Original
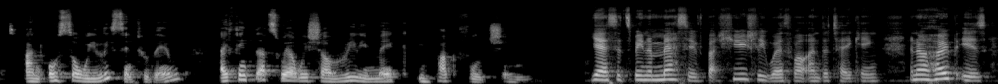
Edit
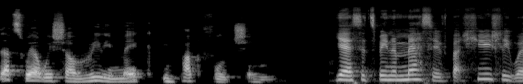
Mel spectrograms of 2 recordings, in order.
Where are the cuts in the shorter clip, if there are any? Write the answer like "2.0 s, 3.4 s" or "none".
none

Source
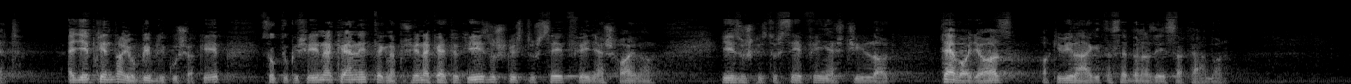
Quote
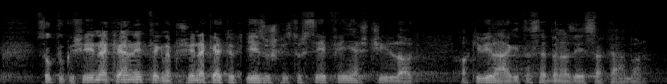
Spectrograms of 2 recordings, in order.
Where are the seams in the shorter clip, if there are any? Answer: 2.4 s, 4.5 s

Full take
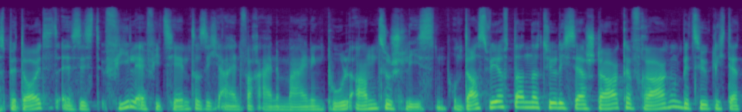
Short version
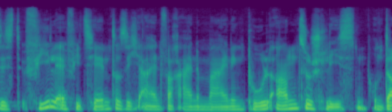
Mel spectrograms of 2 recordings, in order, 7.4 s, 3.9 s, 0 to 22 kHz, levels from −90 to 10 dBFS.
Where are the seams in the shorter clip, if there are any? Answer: none

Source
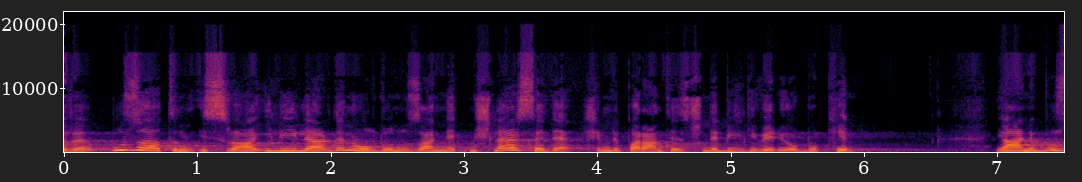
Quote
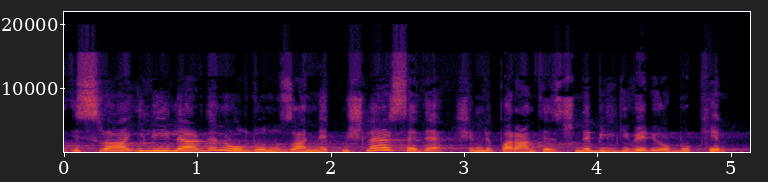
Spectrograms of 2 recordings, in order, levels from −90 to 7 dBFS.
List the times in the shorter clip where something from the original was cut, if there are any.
none

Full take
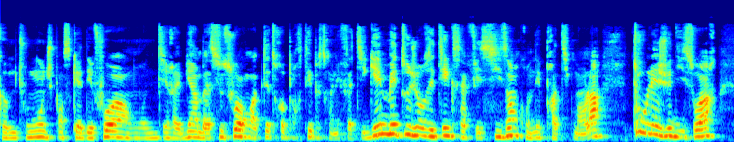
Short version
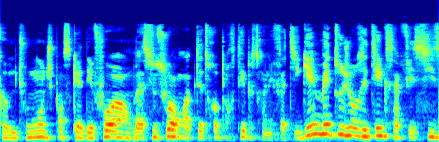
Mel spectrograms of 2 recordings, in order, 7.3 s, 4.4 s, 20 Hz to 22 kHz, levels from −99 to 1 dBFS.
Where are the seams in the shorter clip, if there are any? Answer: 1.3 s

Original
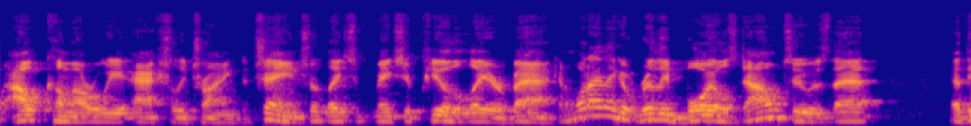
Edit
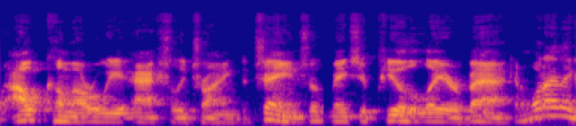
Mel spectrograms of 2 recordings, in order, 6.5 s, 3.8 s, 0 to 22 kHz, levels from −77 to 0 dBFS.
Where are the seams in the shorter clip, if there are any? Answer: 2.1 s

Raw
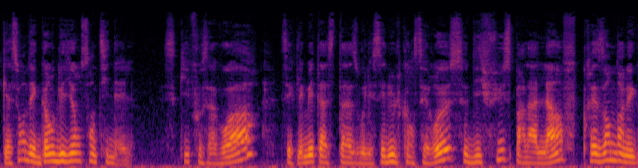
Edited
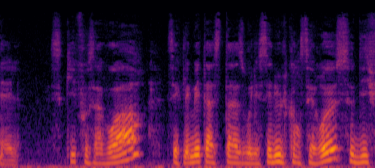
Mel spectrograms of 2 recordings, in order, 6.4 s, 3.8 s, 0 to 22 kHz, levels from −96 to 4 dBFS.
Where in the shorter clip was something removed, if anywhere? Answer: none

